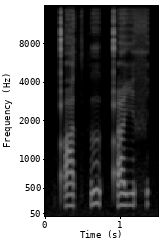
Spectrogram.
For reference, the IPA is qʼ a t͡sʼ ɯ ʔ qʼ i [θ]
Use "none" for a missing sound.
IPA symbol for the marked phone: θ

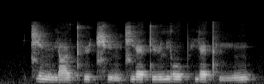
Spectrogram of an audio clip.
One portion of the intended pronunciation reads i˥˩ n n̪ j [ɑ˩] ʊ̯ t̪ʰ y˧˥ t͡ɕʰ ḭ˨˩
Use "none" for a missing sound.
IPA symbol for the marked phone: ɑ˧˥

